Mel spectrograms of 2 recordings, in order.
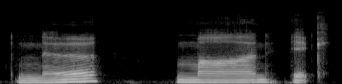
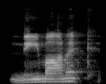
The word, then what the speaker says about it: mnemonic: free feel free okay no monik yeah uh old Jeff Foxworthy did pronounce it mnemonic but uh when you put it in Google it says mnemonic so I'll roll with that I'm trying to decide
